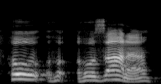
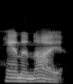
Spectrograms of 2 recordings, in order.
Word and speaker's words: Hananiah: Hosanna, one of the prophets, took one position, and Jeremiah took another position. I mispronounced his name, Hananiah.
